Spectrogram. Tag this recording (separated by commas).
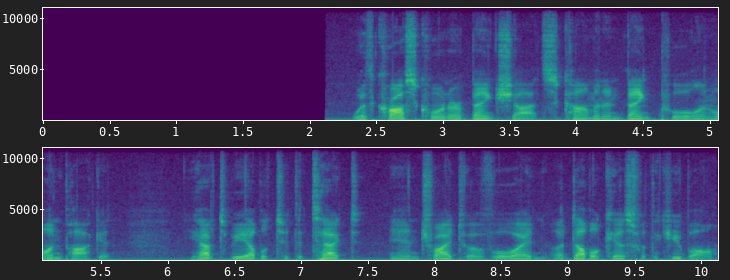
striking pool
